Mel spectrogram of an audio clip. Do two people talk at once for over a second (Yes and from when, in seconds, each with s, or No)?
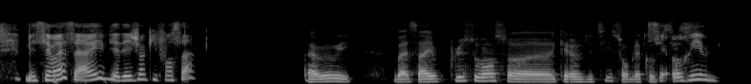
No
